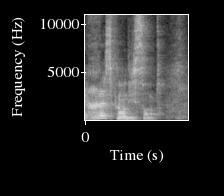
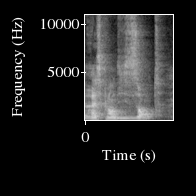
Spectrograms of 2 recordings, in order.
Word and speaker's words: resplendissante: Elle est resplendissante. Eh bien, R-E-S, plan, P-L-E-N, D-I. Attention, je mets deux S, puisque sinon ça fait resplendissante.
